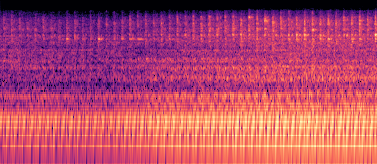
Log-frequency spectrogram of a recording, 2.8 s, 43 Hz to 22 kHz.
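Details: Derelict fuel-injected John Deere 445 garden tractor with 47 snowblower, first run after a long sit: even, steady low thump at cold idle, a little smoke, no knocks, misses or rattles; running smoothly.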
